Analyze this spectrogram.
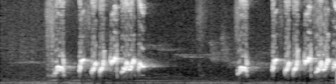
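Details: Red-whiskered bulbul from Thailand, a song used to excite caged bulbuls and teach young birds, in southern master style: two quick phrases of bright, warbled whistles of about six notes each, separated by a short pause, over a soft low hum.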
